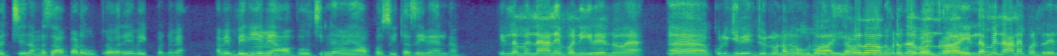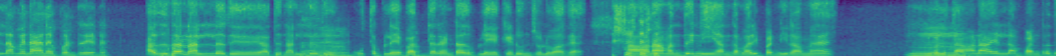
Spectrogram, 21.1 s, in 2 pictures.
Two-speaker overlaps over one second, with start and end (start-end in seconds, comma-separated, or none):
7.9-9.8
